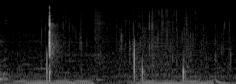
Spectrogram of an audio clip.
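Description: Soft background music, with one sharp click about half a second in and two fainter clicks later from the plastic dye tube being squeezed over a plastic mixing tray.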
